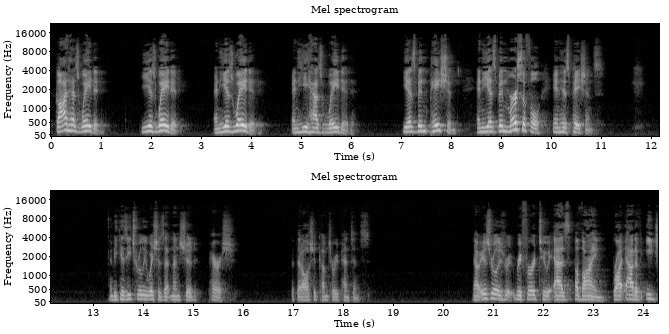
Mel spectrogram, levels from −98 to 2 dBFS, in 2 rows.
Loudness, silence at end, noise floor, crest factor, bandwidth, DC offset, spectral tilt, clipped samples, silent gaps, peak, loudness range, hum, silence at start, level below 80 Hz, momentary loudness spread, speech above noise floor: -26 LUFS; 0 s; -74 dBFS; 24 dB; 15.5 kHz; under 0.1%; -5 dB/octave; under 0.1%; none; -2 dBFS; 15 LU; none; 0.1 s; -66 dBFS; 17 LU; 49 dB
